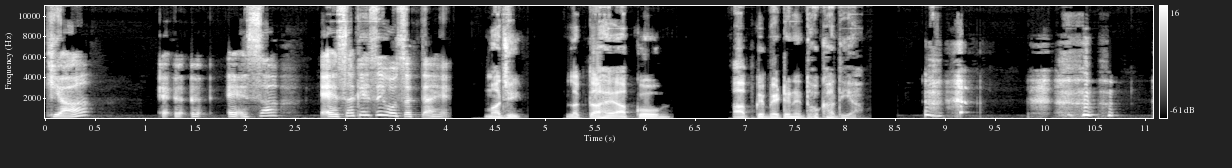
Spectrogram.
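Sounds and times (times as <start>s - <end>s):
elderly woman sobbing: 8.8s - 11.0s.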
